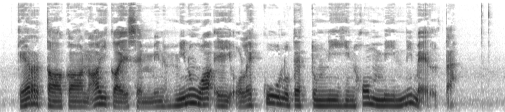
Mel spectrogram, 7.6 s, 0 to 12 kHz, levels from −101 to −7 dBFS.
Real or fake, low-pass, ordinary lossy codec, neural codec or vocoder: real; 10.8 kHz; MP3, 96 kbps; none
